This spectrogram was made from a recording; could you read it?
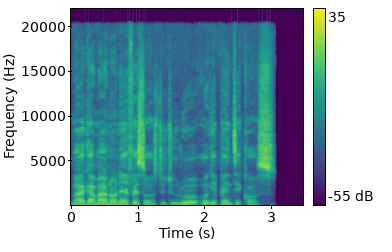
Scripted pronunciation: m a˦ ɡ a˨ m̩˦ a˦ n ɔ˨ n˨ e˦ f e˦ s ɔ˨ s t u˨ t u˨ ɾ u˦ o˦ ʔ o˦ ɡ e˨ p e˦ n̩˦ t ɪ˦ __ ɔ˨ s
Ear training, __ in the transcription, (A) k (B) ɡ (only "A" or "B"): A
